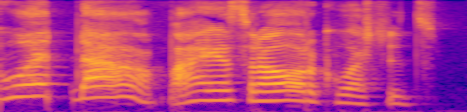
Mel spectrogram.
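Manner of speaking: high-pitched mock tirade at the media; comic high-voiced denial and accusation; mimicked Trump. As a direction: imitate an indignant politician, voice pushed way up. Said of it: "He was like".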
